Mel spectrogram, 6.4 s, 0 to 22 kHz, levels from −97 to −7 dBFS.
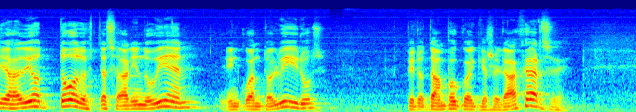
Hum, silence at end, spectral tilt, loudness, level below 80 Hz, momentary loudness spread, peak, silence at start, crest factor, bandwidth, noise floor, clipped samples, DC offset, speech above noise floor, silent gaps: none; 0.65 s; -5.5 dB/octave; -23 LUFS; -54 dBFS; 13 LU; -8 dBFS; 0 s; 16 dB; 15 kHz; -51 dBFS; under 0.1%; under 0.1%; 29 dB; none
